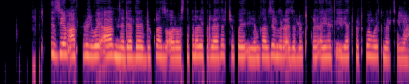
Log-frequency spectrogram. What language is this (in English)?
Tigrinya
